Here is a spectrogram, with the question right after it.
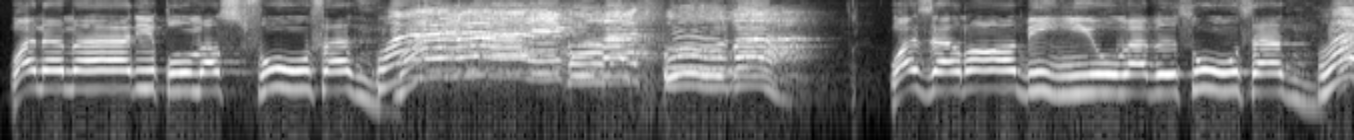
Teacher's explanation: ادغام کہتے ہیں ملانے کو، یہاں تنوین کے بعد واو ہے، ادغام کا قاعدہ ہوگا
